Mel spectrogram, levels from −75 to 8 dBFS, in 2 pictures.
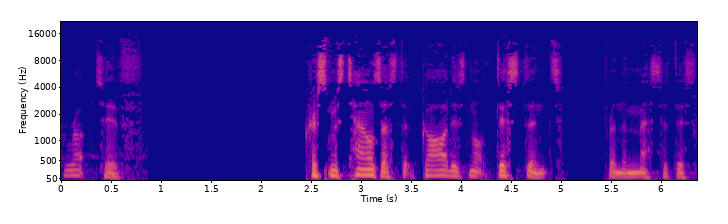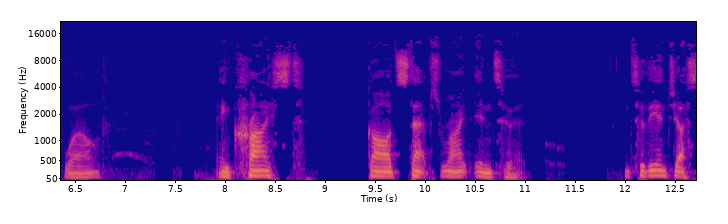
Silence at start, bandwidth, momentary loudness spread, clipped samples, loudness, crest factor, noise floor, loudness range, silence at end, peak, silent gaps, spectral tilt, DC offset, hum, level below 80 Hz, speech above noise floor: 0.05 s; 16 kHz; 14 LU; under 0.1%; -26 LUFS; 20 dB; under -90 dBFS; 4 LU; 0 s; -8 dBFS; 0.88-2.45 s, 5.08-5.42 s, 7.31-7.47 s, 7.58-7.69 s, 8.94-9.43 s, 11.07-11.20 s, 11.40-11.82 s; -4.5 dB/octave; under 0.1%; none; -50 dBFS; over 64 dB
